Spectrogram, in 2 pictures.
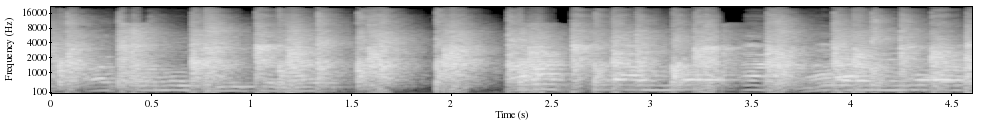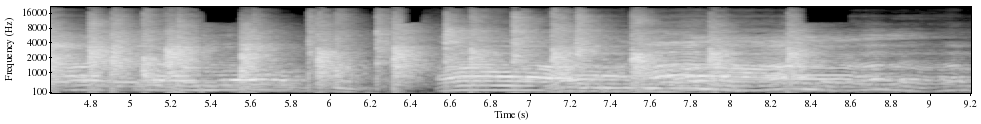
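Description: A worship congregation at an assembly in Brussels claps in rhythmic unison, a dense, steady run of hand claps over roughly nine seconds, with singing voices and a few shouts rising beneath and between the claps.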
